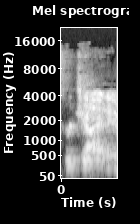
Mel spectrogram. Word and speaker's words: Regina: says Regina rhymes with fun, and you know, because and that's how you say it too. It's Regina. Every time I tell people in Chicago here, you know, isn't it Regina? I'm like, no, it's Regina.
